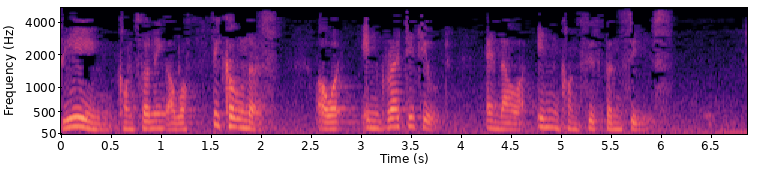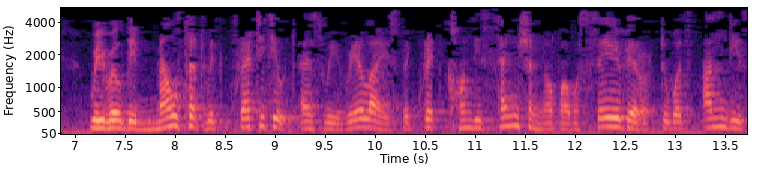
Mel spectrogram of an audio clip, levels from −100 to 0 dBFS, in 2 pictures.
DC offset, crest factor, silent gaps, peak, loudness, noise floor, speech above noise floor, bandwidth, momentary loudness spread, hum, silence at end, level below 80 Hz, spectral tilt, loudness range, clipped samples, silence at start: under 0.1%; 20 dB; none; -10 dBFS; -30 LUFS; -50 dBFS; 21 dB; 5.4 kHz; 13 LU; none; 0 s; -54 dBFS; -10.5 dB/octave; 7 LU; under 0.1%; 0 s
